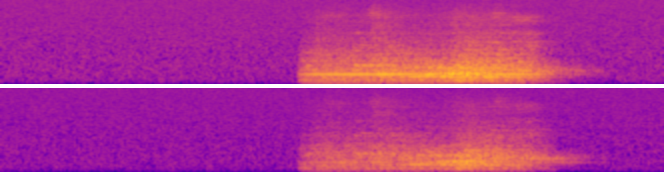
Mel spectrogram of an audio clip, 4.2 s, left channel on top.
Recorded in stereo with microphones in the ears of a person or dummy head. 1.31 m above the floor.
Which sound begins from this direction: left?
A microwave, at 1.9 s.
